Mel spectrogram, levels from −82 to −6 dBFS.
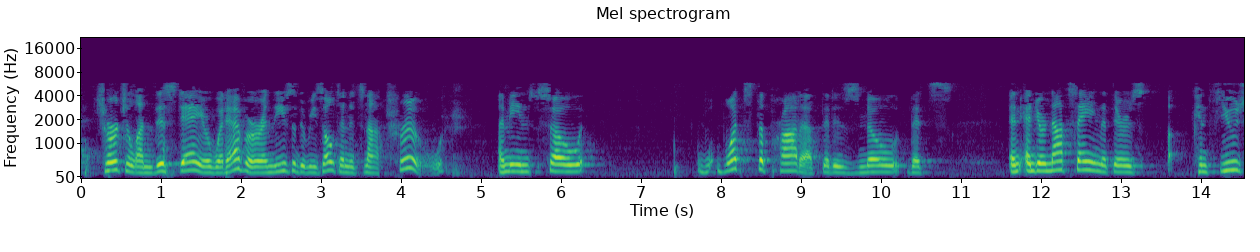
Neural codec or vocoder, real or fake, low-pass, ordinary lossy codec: codec, 24 kHz, 3.1 kbps, DualCodec; fake; 7.2 kHz; MP3, 24 kbps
